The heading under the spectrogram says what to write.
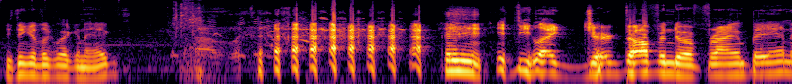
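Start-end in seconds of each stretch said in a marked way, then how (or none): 1.4-3.3 high, quiet run of laughter; long giggling fit in quick even pulses; laughing. Real, not acted. Cracking up at own frying pan joke, giggling.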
